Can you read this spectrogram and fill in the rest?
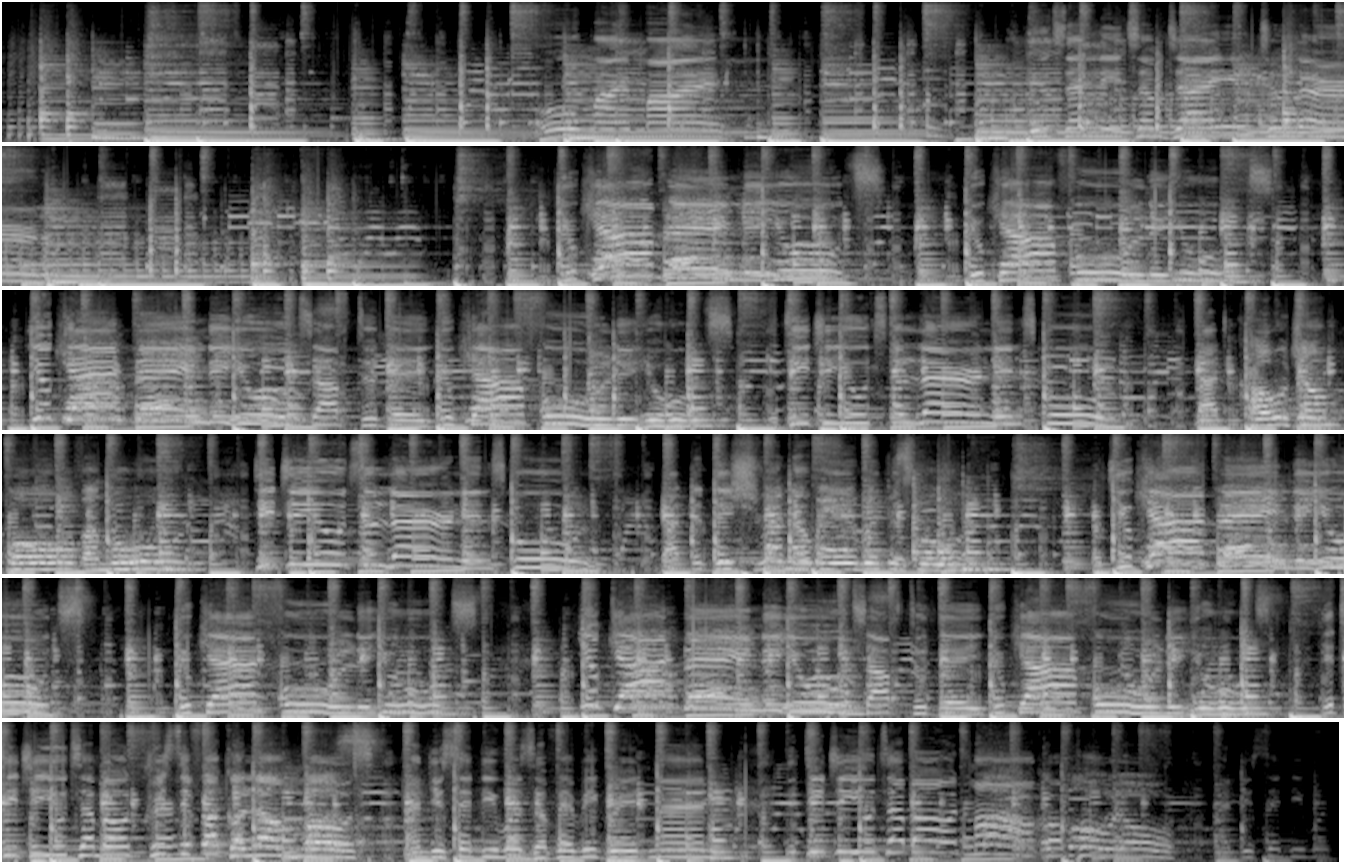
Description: the version is a full live riddim in finest style.
BIG voice BIG lyrics BIG version.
